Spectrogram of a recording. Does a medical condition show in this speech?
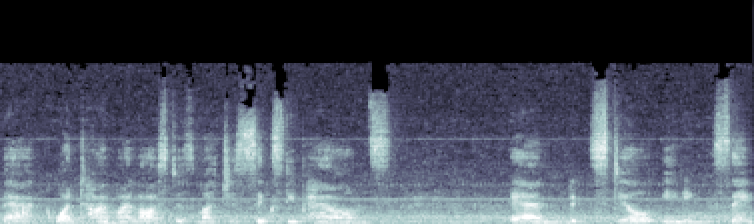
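No.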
